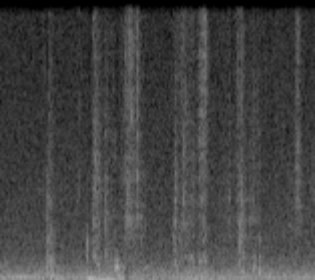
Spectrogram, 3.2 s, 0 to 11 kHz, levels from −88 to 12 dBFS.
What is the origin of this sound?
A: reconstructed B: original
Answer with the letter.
B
